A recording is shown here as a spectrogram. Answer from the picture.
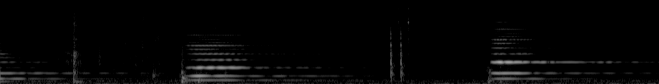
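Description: Additive synth pad from Native Instruments FM8, with chorus and a big reverb: single notes played about every three seconds, a new one about 2 s in and another near 5 s, each fading out into a reverb tail. A few short clicks fall between the notes.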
